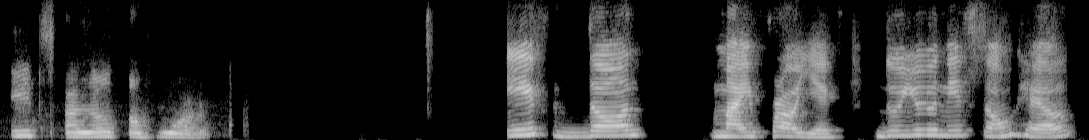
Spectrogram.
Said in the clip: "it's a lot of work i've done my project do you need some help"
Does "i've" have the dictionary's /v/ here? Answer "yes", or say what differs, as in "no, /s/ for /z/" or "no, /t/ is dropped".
no, /f/ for /v/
